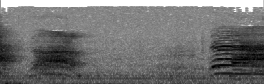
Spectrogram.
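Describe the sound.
A two-year-old boy lets out playful vocal bursts, imitating a monster's growl while trying to eat a pillow: a short strained cry, a longer raspy one, then after a pause a loud, high, tonal roar.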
